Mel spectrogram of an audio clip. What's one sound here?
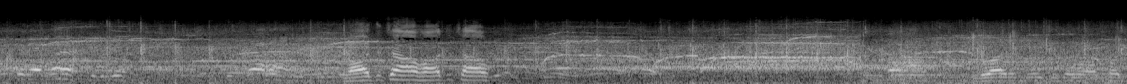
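A man sings loudly into a microphone through a loudspeaker system.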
